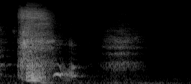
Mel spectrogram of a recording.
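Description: One loud, explosive sneeze, followed by a softer breathy blow through the nose.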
